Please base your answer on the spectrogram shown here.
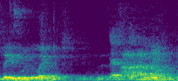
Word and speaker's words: alaikum: You gotta open your mouth and you say alaikum, but nobody does it. Most people, I guess, we're lazy with the language. That's Alaikum.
